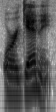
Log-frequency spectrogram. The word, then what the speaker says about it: organic: 자, 한국식 발음으로 오가닉, 미국식 발음으로 organic.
